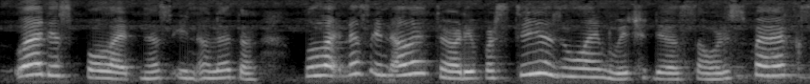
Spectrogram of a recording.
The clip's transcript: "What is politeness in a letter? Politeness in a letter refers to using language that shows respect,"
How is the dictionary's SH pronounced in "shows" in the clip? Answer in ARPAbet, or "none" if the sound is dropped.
S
